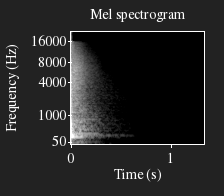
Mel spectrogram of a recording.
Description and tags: NP SNARE 002
Processed real snare drums from various sources. This sample contains a modern pop-rock type snare with a cheap, trashy sample behind it to add texture.
drum, real, sample, snare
